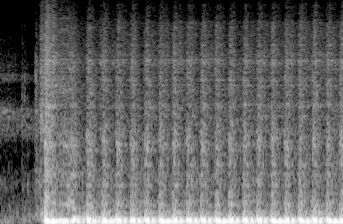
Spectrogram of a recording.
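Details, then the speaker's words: Honda Civic with K-series swap and Kpro, first start after saving calibration: starter churns about two beats a second with deep uneven chuffs, fires but won't catch cleanly and runs like garbage, dying instantly, running very rich; hard start, long crank. "She kind of fires on, but she runs like garbage."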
